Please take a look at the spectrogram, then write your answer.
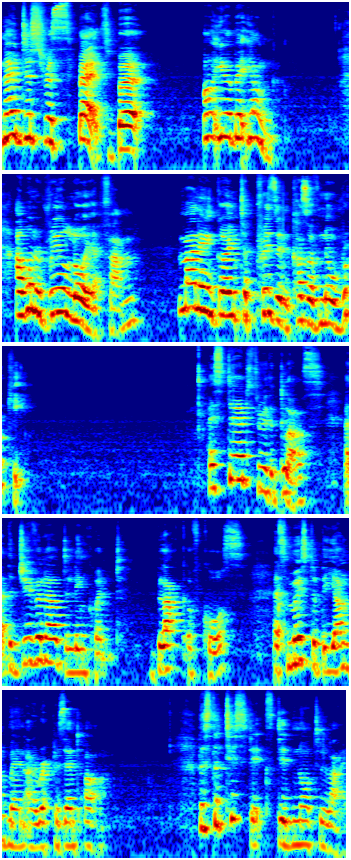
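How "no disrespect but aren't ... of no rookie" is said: put-on higher-pitched British accent. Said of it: "gonna try to do my best British accent".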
